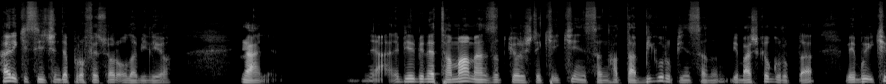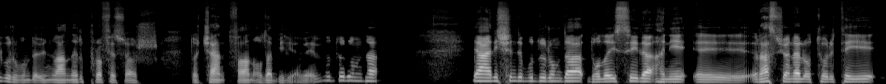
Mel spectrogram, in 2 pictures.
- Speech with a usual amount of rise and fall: No, wide, 5.8 semitones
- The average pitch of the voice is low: Yes, low, 120 Hz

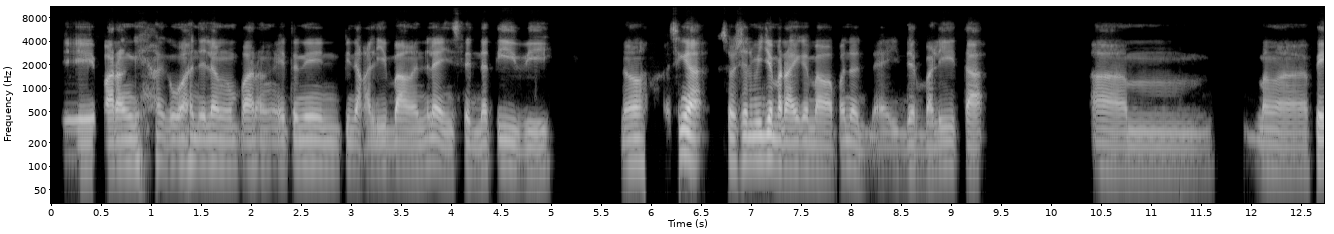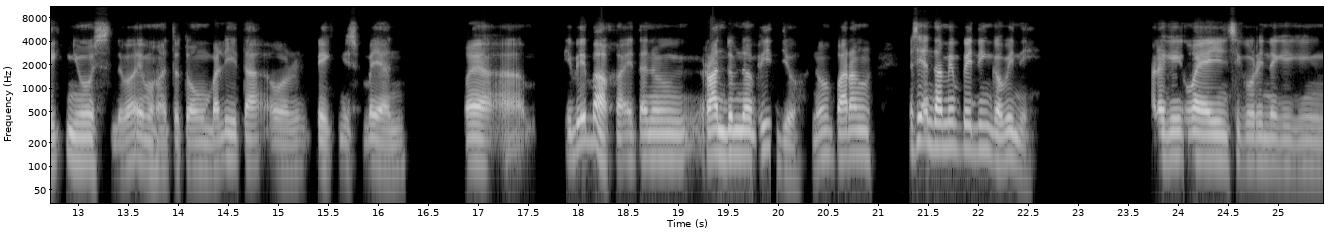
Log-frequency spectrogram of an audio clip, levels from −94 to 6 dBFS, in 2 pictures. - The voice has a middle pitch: No, low, 110 Hz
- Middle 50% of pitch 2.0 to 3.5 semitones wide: No, average, 4.3 semitones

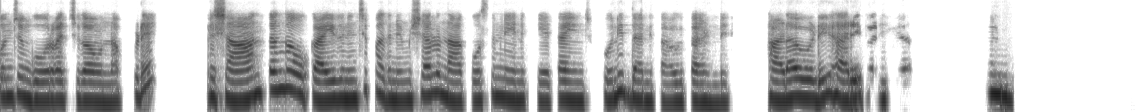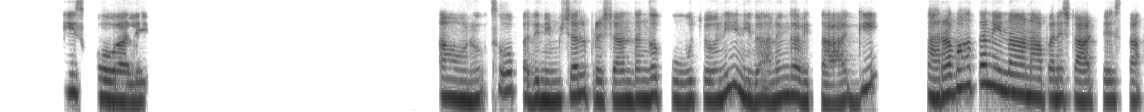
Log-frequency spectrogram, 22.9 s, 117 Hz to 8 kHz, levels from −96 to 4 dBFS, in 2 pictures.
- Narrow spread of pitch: Yes, narrow, 2.3 semitones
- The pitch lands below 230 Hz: Yes, high, 190 Hz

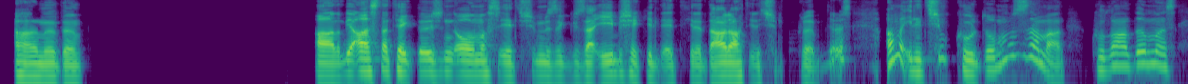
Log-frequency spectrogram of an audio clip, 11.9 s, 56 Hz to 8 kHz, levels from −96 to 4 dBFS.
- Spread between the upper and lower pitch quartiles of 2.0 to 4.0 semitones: No, average, 5.2 semitones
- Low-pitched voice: Yes, low, 110 Hz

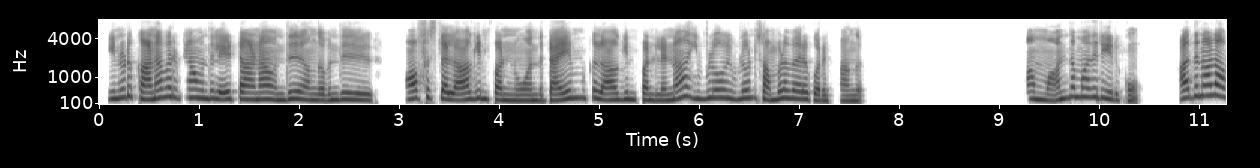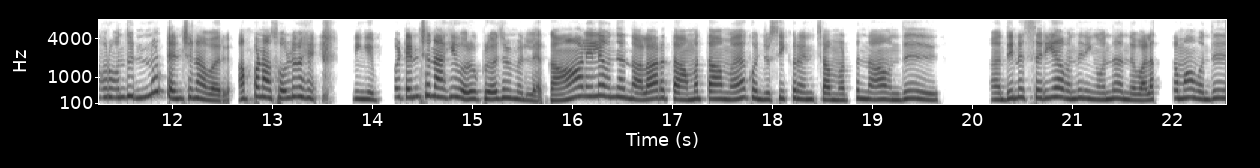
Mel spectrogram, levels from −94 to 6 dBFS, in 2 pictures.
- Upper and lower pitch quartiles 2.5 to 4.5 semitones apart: Yes, average, 3.9 semitones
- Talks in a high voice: Yes, very high, 255 Hz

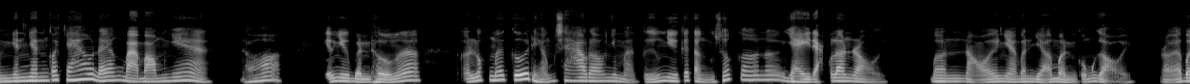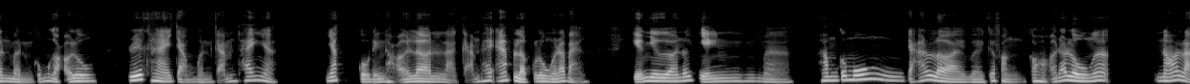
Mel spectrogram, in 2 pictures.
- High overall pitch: No, medium, 145 Hz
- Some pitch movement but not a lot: No, wide, 6.1 semitones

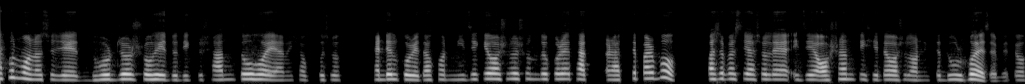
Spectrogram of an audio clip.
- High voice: Yes, high, 225 Hz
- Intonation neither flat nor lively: No, narrow, 2.1 semitones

